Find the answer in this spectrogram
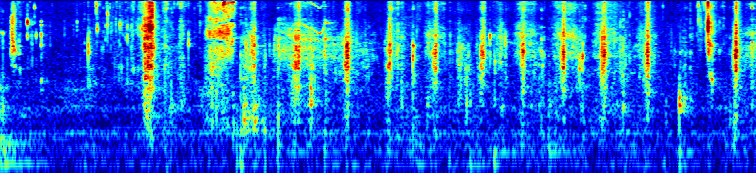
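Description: Close-miked mouth sounds of a person chewing a mouthful of blanched pak choy: an irregular run of short, wet clicks and crunches, with a louder bite about one and a half seconds in.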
